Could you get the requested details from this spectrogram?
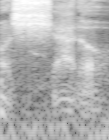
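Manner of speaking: low hushed shadow voice; sneaky whisper. Acted.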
